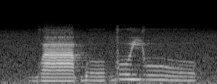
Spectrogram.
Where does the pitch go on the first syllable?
low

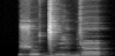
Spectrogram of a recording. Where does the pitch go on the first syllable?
low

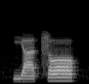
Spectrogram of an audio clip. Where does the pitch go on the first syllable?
low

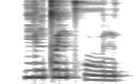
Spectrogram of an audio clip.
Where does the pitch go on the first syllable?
high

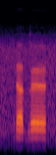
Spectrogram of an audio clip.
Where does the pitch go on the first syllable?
low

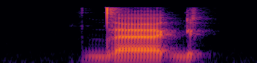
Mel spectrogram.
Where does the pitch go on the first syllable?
low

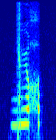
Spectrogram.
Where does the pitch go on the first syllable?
high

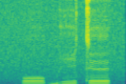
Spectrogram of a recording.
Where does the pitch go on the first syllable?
low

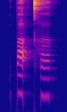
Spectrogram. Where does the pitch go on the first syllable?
high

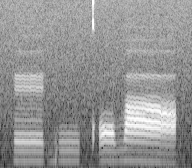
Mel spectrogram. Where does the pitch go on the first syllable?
low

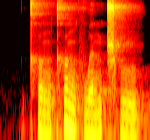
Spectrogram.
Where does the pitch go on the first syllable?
low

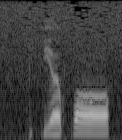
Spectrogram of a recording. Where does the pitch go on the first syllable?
high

